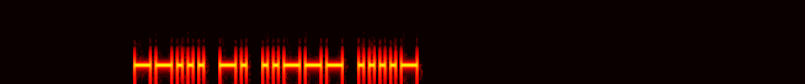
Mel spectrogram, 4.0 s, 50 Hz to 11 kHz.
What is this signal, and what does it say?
Morse code, heard as a keyed tone, about 44 wpm, 700 Hz. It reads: 7N24
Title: Common Cut Numbers - 4-Digit 45wpm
